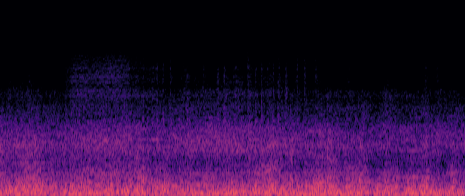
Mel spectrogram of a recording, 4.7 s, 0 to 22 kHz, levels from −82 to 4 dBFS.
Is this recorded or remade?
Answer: remade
